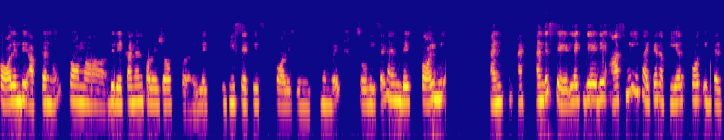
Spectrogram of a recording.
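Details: Adult woman with stammering since childhood, speaking in a podcast interview. Stammering (stuttering).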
